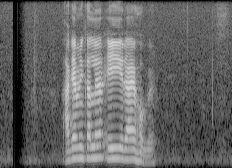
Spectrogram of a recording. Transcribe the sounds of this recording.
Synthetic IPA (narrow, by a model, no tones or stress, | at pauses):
a̰ɡamikaleɾejɾaeɦɔbe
